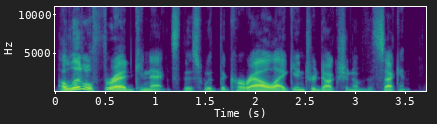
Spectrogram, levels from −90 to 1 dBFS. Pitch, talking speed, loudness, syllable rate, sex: 145 Hz, 225 wpm, -19 LUFS, 6.6 syllables/s, female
